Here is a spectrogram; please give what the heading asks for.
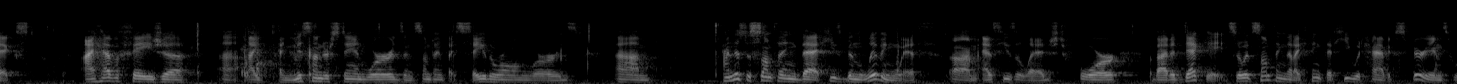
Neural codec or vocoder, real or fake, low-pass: none; real; 7.2 kHz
